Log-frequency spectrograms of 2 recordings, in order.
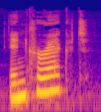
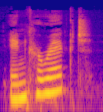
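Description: Both takes have the same delivery.

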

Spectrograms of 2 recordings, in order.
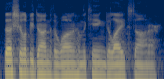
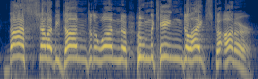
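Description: First: It is said flatly, with little energy. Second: It is said with lots of energy.

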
